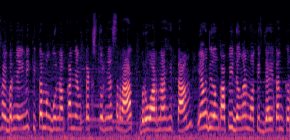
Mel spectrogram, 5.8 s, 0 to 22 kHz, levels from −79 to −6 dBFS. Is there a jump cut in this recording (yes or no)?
no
